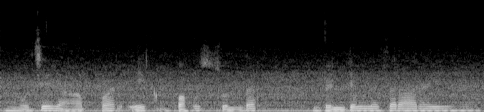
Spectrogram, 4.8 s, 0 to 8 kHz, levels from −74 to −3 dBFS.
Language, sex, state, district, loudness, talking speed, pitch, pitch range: Hindi, male, Madhya Pradesh, Katni, -21 LUFS, 135 wpm, 125 Hz, 120-135 Hz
